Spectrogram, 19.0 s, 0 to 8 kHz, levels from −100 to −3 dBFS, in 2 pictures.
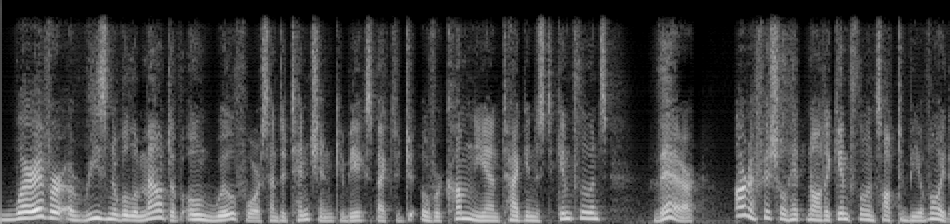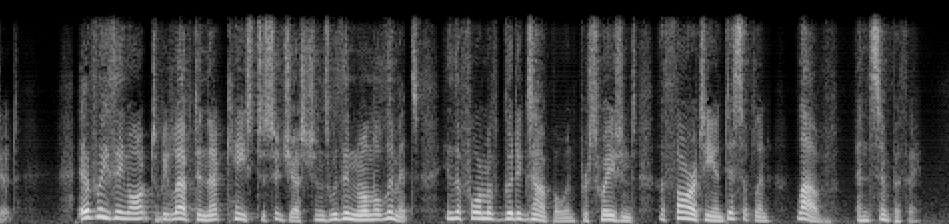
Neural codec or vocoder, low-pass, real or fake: codec, 16 kHz, 0.5 kbps, X-Codec, WavLM features, trained on Multilingual LibriSpeech; 7.2 kHz; fake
